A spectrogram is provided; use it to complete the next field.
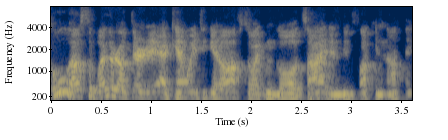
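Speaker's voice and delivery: put-on Canadian accent. Imitating small talk with till workers in a canadian accent. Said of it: "waiting the last fucking forty-two minutes for the Canadian accent to come out".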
